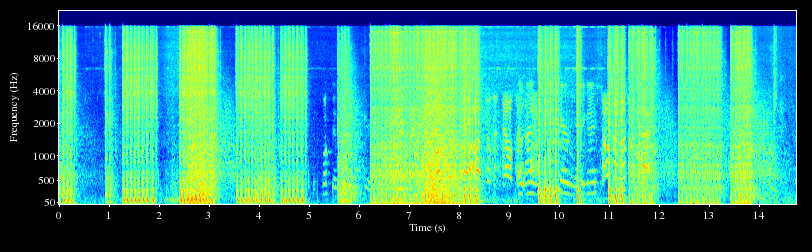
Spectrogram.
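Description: Rifles fire in rapid bursts, close by and loud.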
